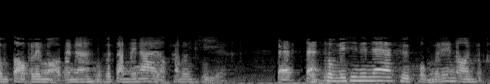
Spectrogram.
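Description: From the start the speech sounds dull and smeared, with nothing above 3.8 kHz and a watery, fizzy texture on sustained vowels and sibilants. This is likely heavy AAC compression. At a very low bitrate, around 8 kbps, the coder cannot afford the upper spectrum, so it drops the cut-off and quantises the remaining bands so coarsely that holes and substituted noise blur the detail.

From 1.69 s to 4.21 s a faint galloping dit-dit-dit of short buzzes runs underneath, roughly 30 dB below the speech. These are GSM signalling bursts. A nearby 2G phone is exchanging short groups of radio bursts with the network. The audio circuit rectifies that radio energy into an audible signal, which repeats at about 217 Hz and gives the buzz its pitch.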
